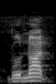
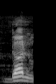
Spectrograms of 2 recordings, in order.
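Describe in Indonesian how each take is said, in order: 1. Diucapkan sebagai dua kata penuh yang terpisah. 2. Disingkat menjadi satu suku kata. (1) "Mana yang mudah mengucapkan don't atau do not?" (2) "kalau lebih enak don't, biasakan gunakan don't"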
